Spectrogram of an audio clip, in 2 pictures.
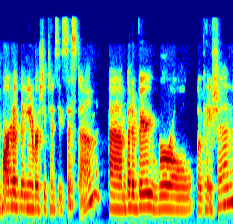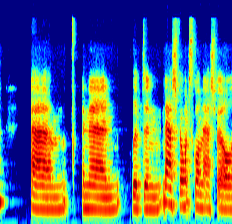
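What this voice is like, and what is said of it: Regional Tennessee accent. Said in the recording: “where's your accent from? ... I grew up in Northwest Tennessee”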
